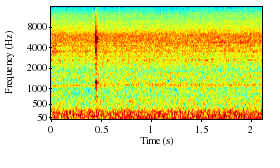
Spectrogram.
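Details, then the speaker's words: 2000 Chevy Suburban, R-134a A/C recharge with system low: one sharp click over steady idle as compressor clutch engages, idle stays smooth; gauge still drops low, more refrigerant needed. "and you can hear it click on that's when the compressor kicks on and the compressor still takes it down low"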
